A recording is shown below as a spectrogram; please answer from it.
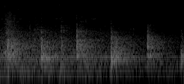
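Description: Footsteps on a concrete corridor floor: sharp, evenly spaced steps, about two a second.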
